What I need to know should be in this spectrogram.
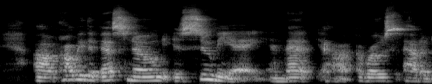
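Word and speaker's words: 墨絵: Sumi, S-U-M-I, means ink stone, and then there's a hyphen with the letter E, which is pronounced A, and that is ink stick. So it's ink stick and stone painting, sumi-e.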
